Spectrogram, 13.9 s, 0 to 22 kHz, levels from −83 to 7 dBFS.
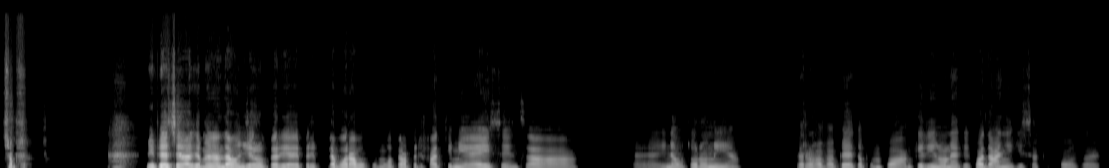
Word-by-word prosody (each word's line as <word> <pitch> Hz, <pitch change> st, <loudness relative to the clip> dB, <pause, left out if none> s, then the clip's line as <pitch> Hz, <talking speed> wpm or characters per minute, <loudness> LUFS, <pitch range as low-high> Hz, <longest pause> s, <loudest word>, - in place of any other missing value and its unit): Ci -, -, -7 dB
ho -, -, +3 dB
pr -, -, -13 dB, 1.5 s
mi 205 Hz, -, +5 dB
piaceva 210 Hz, +3 st, +8 dB
che 195 Hz, -, +4 dB
me 160 Hz, -2 st, +2 dB
ne 155 Hz, -, +6 dB
andavo 150 Hz, -1 st, +7 dB
in 145 Hz, -, 0 dB
giro 135 Hz, -1 st, 0 dB
per 130 Hz, -1 st, 0 dB
i 130 Hz, -, -1 dB
e 125 Hz, 0 st, 0 dB
per 130 Hz, 0 st, -10 dB
i 125 Hz, 0 st, -11 dB
lavoravo, 125 Hz, -1 st, +2 dB
comunque, 120 Hz, -2 st, -13 dB
però 115 Hz, 0 st, -3 dB
per 125 Hz, +2 st, -16 dB
i 120 Hz, -, -20 dB
fatti 120 Hz, +1 st, -6 dB
miei 115 Hz, 0 st, -2 dB
senza 110 Hz, -3 st, -8 dB, 0.7 s
ehm, 100 Hz, -3 st, -22 dB
in 120 Hz, +1 st, -8 dB
autonomia. 120 Hz, -2 st, -7 dB, 0.7 s
Però, 120 Hz, -1 st, -7 dB
vabbè, 115 Hz, +1 st, -6 dB
dopo 115 Hz, +1 st, -14 dB
un 120 Hz, 0 st, -13 dB
po' 120 Hz, 0 st, -9 dB
anche 120 Hz, +3 st, -7 dB
lì 130 Hz, +1 st, -6 dB
non 120 Hz, -2 st, -3 dB
è 115 Hz, -1 st, -6 dB
che 115 Hz, 0 st, -18 dB
guadagni 115 Hz, -2 st, -2 dB
chissà 115 Hz, -1 st, -20 dB
che 110 Hz, -, -50 dB
cosa, 100 Hz, -1 st, -19 dB
eh. 100 Hz, -, -24 dB
120 Hz, 180 wpm, -25 LUFS, 115-125 Hz, 1.5 s, piaceva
